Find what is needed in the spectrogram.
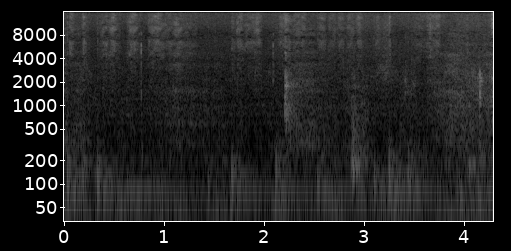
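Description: Faint strokes of a marker pen writing on a whiteboard, one a little clearer about two seconds in, over a steady low room hum.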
